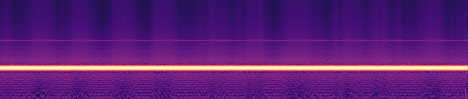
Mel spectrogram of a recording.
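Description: Steady, pure test tone: the audio line-up reference tone recorded with grey-scale test bars at the head of a videotape. It holds one pitch at an even level and cuts off suddenly near the end.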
